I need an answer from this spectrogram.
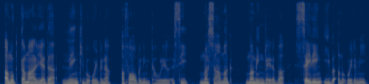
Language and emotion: Manipuri, neutral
